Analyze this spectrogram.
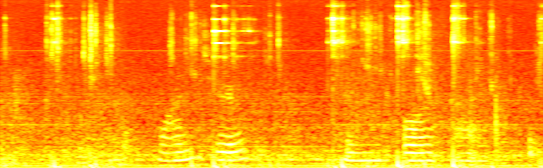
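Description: Coins clink and jingle in several short bursts as a container is opened and handled up close, while voices murmur quietly alongside the metallic rattling.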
